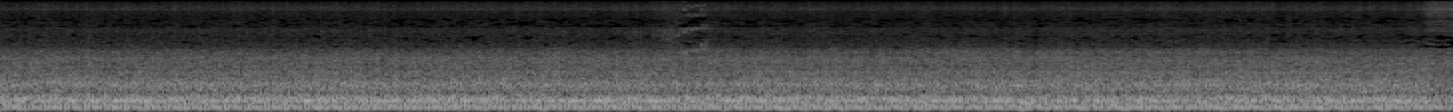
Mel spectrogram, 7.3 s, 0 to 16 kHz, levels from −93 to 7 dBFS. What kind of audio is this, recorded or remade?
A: remade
